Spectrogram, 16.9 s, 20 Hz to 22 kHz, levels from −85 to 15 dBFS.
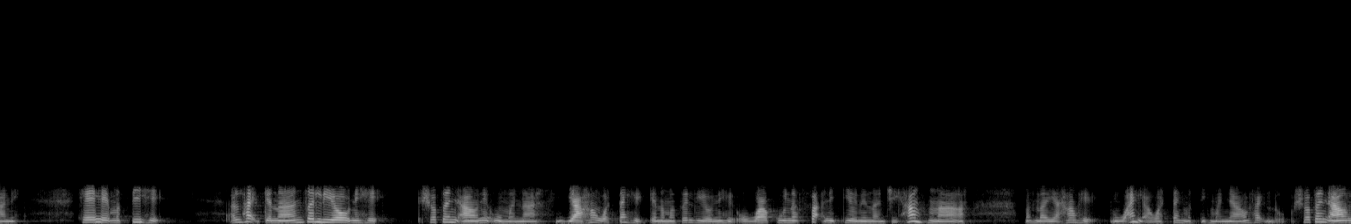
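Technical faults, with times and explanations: Throughout: iLBC codec, narrowband speech capped near 3.7 kHz, sounding rough and synthetic from independently coded 30 ms frames at a rate that fits 13.33 kbps; spectrogram shows empty space above that line.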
